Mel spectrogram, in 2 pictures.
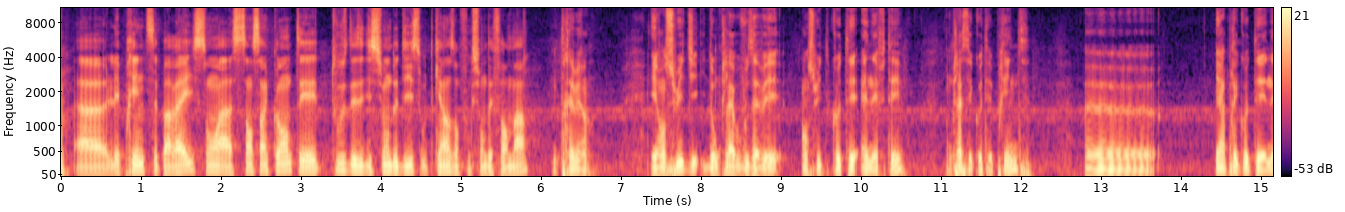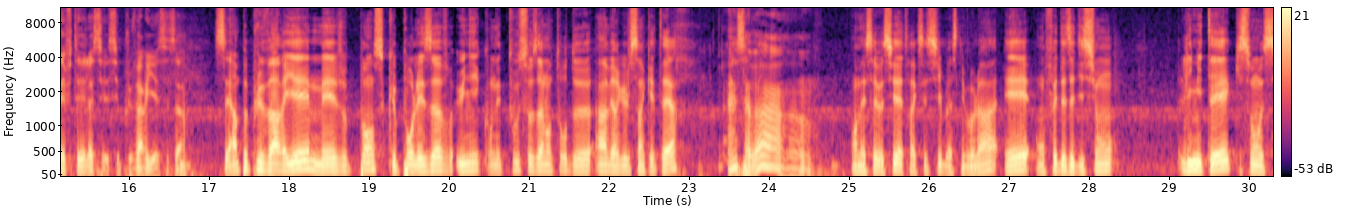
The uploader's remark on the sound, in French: Nous étions en direct depuis la NFT Factory avec les collectif Somaverse et Suprchief Gallery pour l'exposition de ces 5 artistes.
